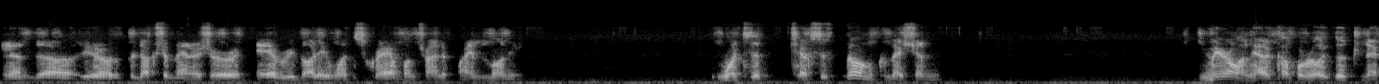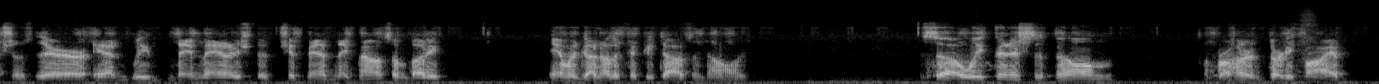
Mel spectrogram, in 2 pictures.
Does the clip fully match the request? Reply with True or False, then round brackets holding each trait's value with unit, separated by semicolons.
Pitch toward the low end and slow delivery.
True (85 Hz; 125 wpm)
